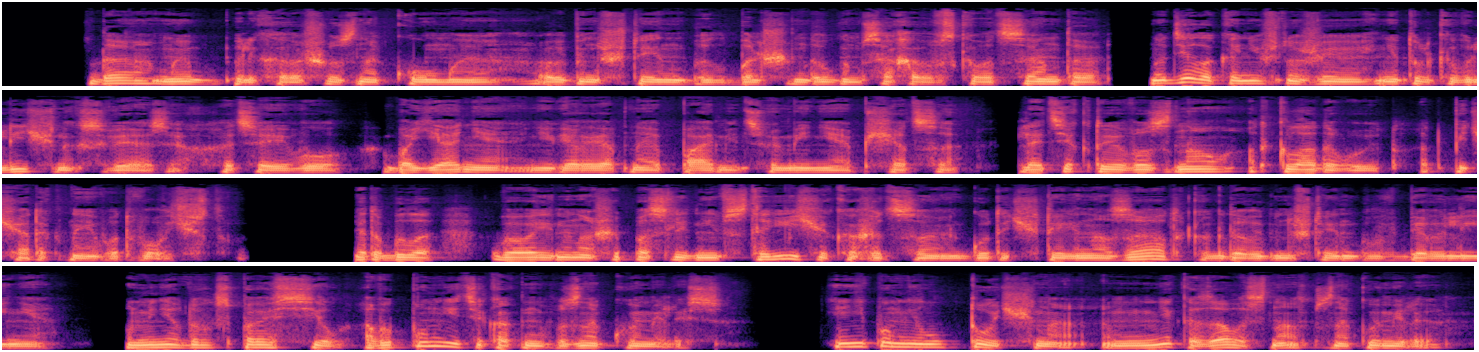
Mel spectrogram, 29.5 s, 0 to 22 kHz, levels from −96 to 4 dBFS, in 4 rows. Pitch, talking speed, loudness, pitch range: 100 Hz, 145 wpm, -13 LUFS, 95-120 Hz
